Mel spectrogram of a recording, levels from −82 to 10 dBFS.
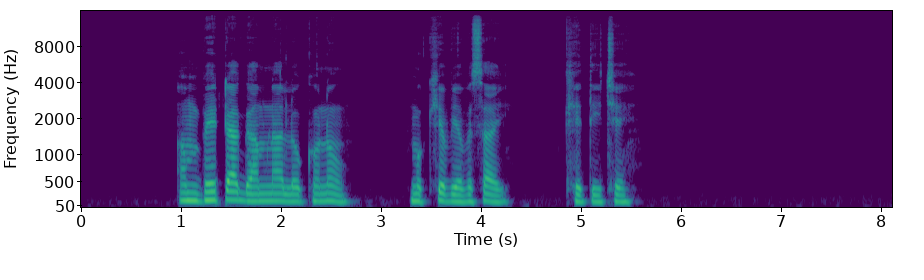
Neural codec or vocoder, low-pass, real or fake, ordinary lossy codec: none; 14.4 kHz; real; none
